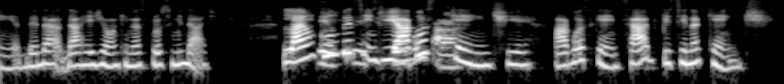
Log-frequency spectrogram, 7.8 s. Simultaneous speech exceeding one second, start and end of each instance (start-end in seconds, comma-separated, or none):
3.2-4.7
